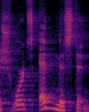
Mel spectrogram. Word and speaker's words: Schwartz-Edmisten: Victoria Schwartz-Edmisten. Did I pronounce all of that correctly?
